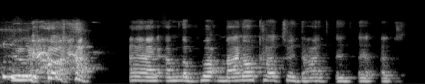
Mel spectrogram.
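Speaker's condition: Deaf or hard of hearing; on deaf spectrum

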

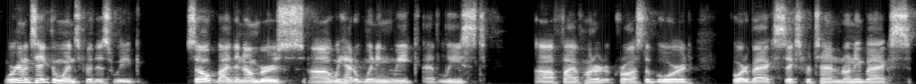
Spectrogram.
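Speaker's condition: No condition

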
